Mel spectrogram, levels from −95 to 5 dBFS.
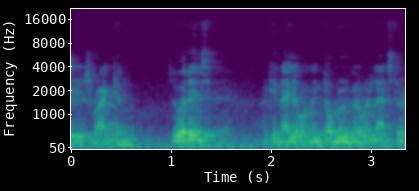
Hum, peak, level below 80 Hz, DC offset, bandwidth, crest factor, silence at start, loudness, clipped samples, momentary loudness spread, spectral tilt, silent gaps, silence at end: none; -10 dBFS; -56 dBFS; under 0.1%; 6.6 kHz; 18 dB; 0 s; -28 LUFS; under 0.1%; 16 LU; -9.5 dB/octave; none; 0 s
